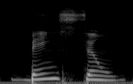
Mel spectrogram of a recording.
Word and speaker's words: benção: Entonces, benção. Colocamos el sonido nasal en la letra A.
